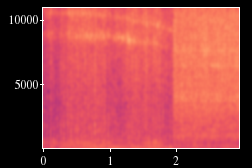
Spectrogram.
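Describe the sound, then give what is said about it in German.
A helicopter flying supplies toward Namche Bazaar in Nepal after an earthquake: a loud, steady rotor thrum with rapid chopping pulses, its tone shifting after about two seconds. “Sie erreichen einen Hubschrauber, der Versorgungsgüter nach Namche Bazaar bringt und sie auf der leeren Fläche hinter dem Pilotensitz talabwärts in einen kleinen Ort fliegt”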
